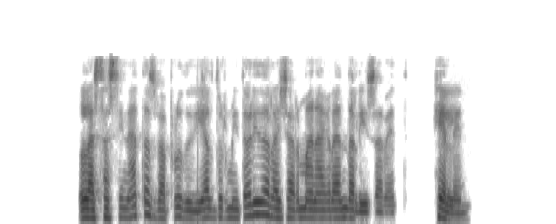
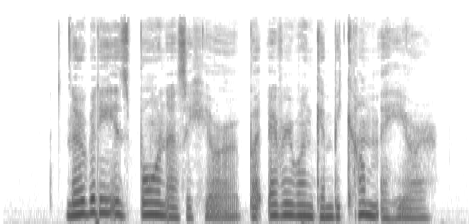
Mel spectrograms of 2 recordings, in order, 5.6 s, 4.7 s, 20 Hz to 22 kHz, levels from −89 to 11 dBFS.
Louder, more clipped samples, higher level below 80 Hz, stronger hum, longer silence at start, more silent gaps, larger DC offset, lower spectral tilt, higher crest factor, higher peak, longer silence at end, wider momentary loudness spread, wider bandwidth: first, -21 LUFS vs -30 LUFS; neither; about the same, -60 dBFS vs -58 dBFS; neither; first, 0.8 s vs 0.65 s; first, 3.97-4.32 s vs none; neither; about the same, -5 dB/octave vs -6 dB/octave; about the same, 20 dB vs 18 dB; first, -2 dBFS vs -12 dBFS; first, 0.9 s vs 0.4 s; about the same, 9 LU vs 9 LU; second, 8 kHz vs 16 kHz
